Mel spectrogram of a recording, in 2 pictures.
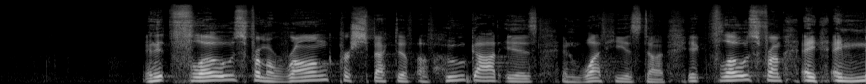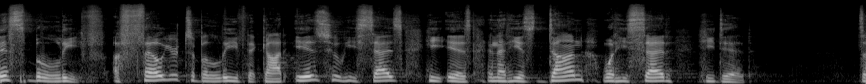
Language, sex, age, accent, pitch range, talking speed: English, male, 30-49, American, 150-195 Hz, 155 wpm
